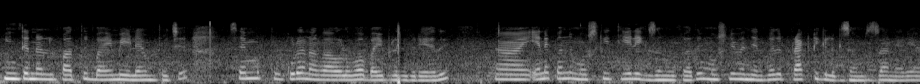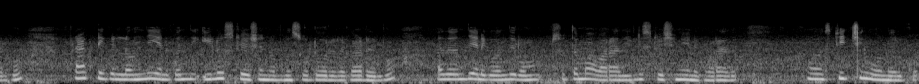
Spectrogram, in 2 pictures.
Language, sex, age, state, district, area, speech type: Tamil, female, 18-30, Tamil Nadu, Sivaganga, rural, spontaneous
